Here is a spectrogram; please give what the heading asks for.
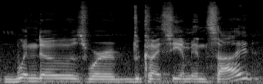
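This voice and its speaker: A man with a mid-range voice presses the game master with questions about a scene. Steady background noise runs under his voice. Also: medium pitch, measured pace. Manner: probing, asks follow-up questions. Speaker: player. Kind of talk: casual game talk. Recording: noisy recording.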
